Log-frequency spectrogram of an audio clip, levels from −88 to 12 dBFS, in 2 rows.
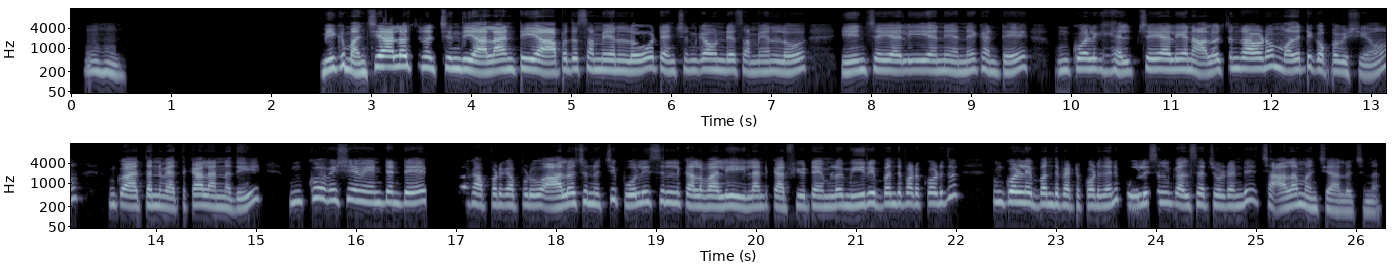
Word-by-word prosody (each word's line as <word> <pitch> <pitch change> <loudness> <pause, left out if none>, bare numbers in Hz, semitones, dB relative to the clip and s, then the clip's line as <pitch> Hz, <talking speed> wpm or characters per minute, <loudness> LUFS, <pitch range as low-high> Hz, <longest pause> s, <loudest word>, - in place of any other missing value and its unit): హుహు. 195 -6 -6 2.0
మీకు 250 +7 +3
మంచి 195 +9 +1
ఆలోచనొచ్చింది. 275 -4 +4 0.2
అలాంటి 230 +5 +5 0.2
ఆపద 235 +6 +3
సమయంలో, 220 -3 +1 0.2
టెన్షన్‌గా 220 +2 -3
ఉండే 220 -1 -1
సమయంలో, 200 0 -3 0.6
ఏం 215 +2 0
చేయాలి 215 -2 0 0.2
అనే 215 0 -3
అనేకంటే 200 -2 -4 0.5
ఇంకోళ్ళకి 240 0 -1
హెల్ప్ 200 +1 -3
చేయాలి 240 -1 +3
అనే 220 -3 0
ఆలోచన 220 +7 -2
రావడం 250 +4 +3
మొదటి 230 +6 0
గొప్ప 210 -1 -4
విషయం. 170 -2 -9 0.5
ఇంకో 235 0 -5
అతన్ని 220 +1 -2
వెతకాలన్నది. 200 -2 -1 0.5
ఇంకో 300 +6 -3 0.2
విషయమేంటంటే, 275 -4 -1 0.7
అప్పడికప్పుడు 230 -1 -4 0.2
ఆలోచనొచ్చి 250 +4 -1
పోలీసులని 270 +3 -2
కలవాలి 210 0 +1
ఇలాంటి 205 +2 -3
కర్ఫ్యూ 195 +3 -3
టైమ్‌లో 205 +1 -2
మీరు 235 +4 0
ఇబ్బంది 250 +3 -3
పడకూడదు, 255 - -3 0.4
ఇంకోళ్ళని 275 -1 +4
ఇబ్బంది 245 +1 -2
పెట్టకూడదని 220 +4 -4
పోలీసులని 255 +5 -4
కలిసారు 220 +2 -4
చూడండి 215 +4 -4 0.2
చాలా 200 +5 0
మంచి 180 -1 -8
ఆలోచన. 150 0 -12
225 Hz, 105 wpm, -23 LUFS, 210-250 Hz, 2.0 s, అలాంటి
